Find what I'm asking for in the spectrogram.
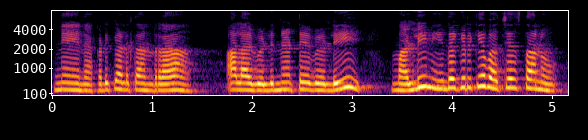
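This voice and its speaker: A woman voicing a frail, bedridden old grandmother who speaks gently and with resignation, in an audio story. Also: on the high side, steady tone, normal speed, natural voice. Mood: resigned.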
